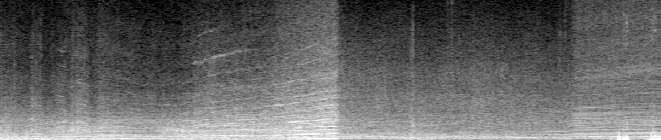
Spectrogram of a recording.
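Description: Race cars roll out at Spa in the iRacing sim, engines droning and rising in pitch as they accelerate at a moderate distance, with wind-like noise and a few thumps near the end.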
